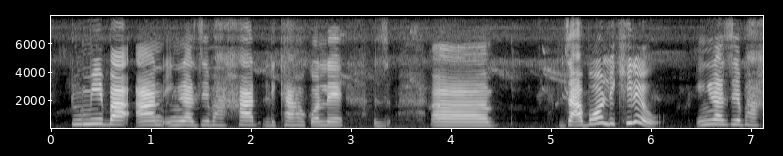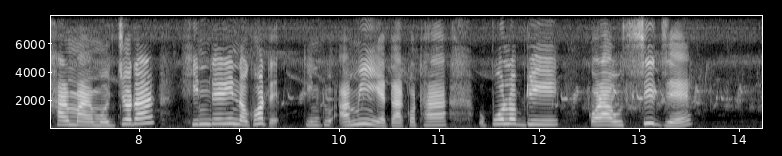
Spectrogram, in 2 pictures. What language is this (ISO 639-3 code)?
asm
